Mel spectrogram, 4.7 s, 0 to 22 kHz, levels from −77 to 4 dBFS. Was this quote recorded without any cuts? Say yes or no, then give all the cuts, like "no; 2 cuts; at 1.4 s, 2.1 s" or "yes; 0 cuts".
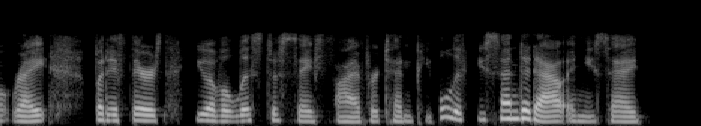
no; 1 cut; at 3.1 s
